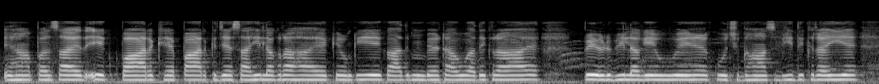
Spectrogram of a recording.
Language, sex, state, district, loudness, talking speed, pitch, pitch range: Hindi, male, Chhattisgarh, Kabirdham, -14 LUFS, 210 wpm, 210 Hz, 210-215 Hz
